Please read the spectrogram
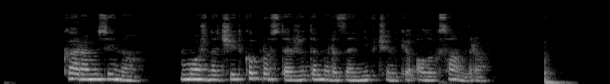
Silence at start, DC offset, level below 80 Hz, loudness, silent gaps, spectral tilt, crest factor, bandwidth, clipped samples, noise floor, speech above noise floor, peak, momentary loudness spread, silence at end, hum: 0.65 s; under 0.1%; -50 dBFS; -29 LUFS; none; -5.5 dB/octave; 16 dB; 11.5 kHz; under 0.1%; -77 dBFS; 49 dB; -14 dBFS; 14 LU; 0.4 s; none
